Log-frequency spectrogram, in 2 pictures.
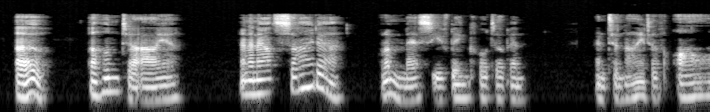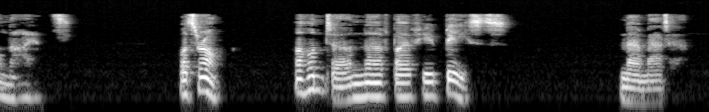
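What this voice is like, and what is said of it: Video game character voice. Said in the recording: “I'm the one who does the voices, I should do one from Bloodborne.”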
